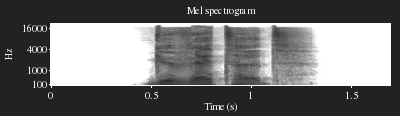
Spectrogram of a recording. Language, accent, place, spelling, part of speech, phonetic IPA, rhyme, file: German, Germany, Berlin, gewettet, verb, [ɡəˈvɛtət], -ɛtət, De-gewettet.ogg
- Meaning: past participle of wetten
